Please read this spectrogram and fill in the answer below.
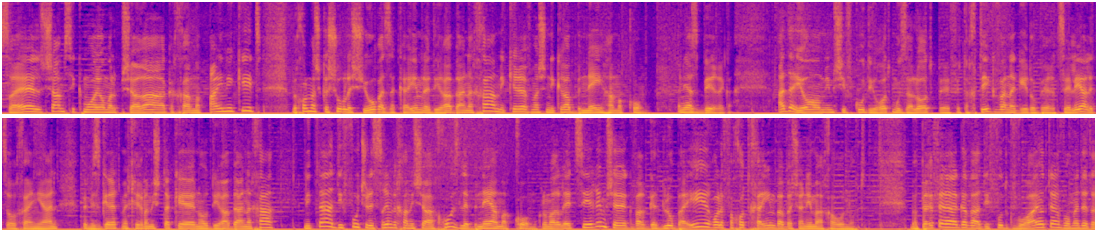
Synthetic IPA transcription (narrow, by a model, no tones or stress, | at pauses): sʁae̞lʃamsikmuajo̞malpʃaʁakaχamapajnikit | beχo̞lmaʃe̥kaʃuʁle̞ʃiuʁhazakaimle̞diʁabeanaχamikeʁevmaʃe̞nikʁabne̞jɦamakʰo̞m | aniazbiʁːeɡa | ʔadajo̞mimʃivkudiʁo̞tmuzalo̞tbe̞fetaχtikvanaɡido̞beːʁt͡se̞liale̞t͡so̞ʁeχainjan | be̞mizɡe̞ʁetmeχiʁlamiʃtake̞no̞diʁabe̞anaχa | nitnaːdifutʃe̞lesʁimveχamiʃaːχuzle̞bnejhamakʰo̞mklo̞maʁlet͡siːʁimʃe̞kvaʁɡadlubaʔiʁo̞le̞faχo̞tχaimbabaʃanimhaːχaʁo̞no̞t | bape̞ʁifeʁjaːlɡavaːdifutɡvoajo̞te̞ʁveome̞det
